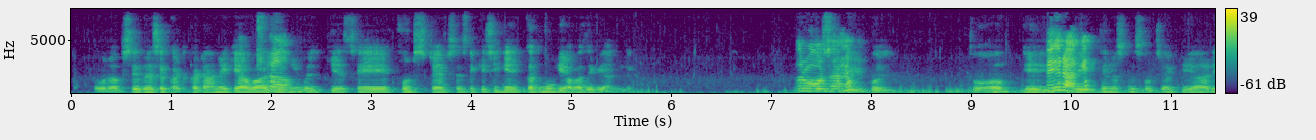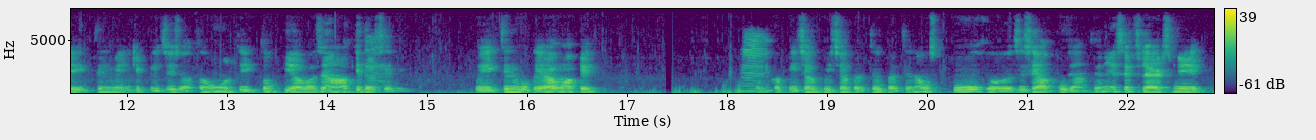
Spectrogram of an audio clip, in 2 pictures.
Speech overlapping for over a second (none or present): none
